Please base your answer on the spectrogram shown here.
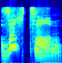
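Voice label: "sixteen", English; iOS 4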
